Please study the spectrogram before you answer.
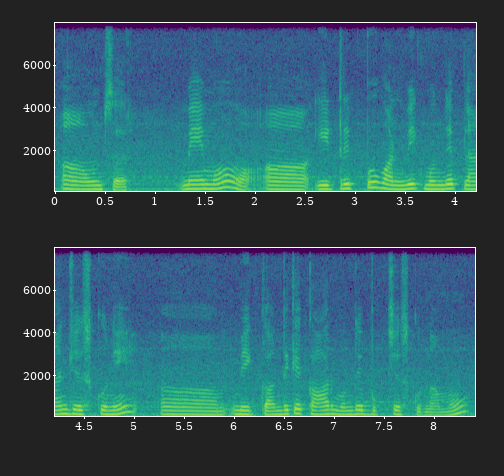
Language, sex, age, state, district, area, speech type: Telugu, female, 30-45, Andhra Pradesh, Chittoor, rural, spontaneous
